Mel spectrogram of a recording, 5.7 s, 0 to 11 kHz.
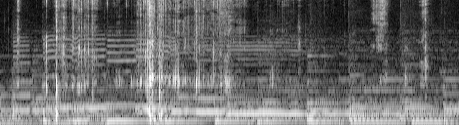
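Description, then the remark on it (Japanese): Crisp, crunchy bites into a curry bread about 10 cm long, warmed in a microwave and then rebaked, crispy outside and hot inside, several sharp crackling crunches followed by softer chewing, with a steady low musical tone running underneath and no talking. “すごい、一度電子レンジで温めたことで中のカレーまでしっかりと熱が通っていて、外ザクザク、中熱々の本当に焼きたて、揚げたての美味しさを感じられます。”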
